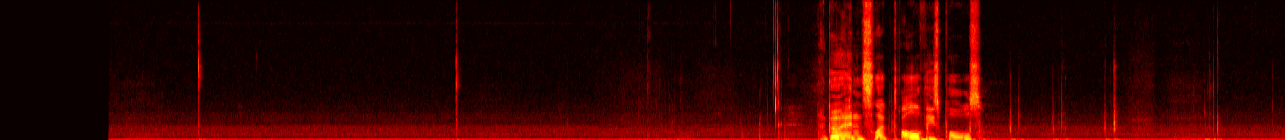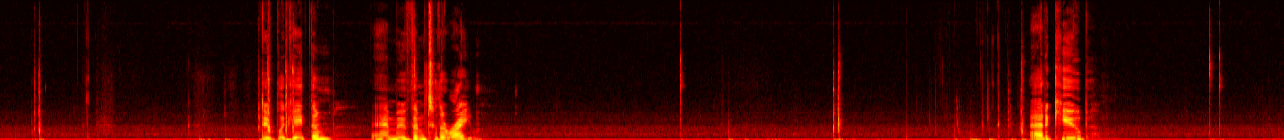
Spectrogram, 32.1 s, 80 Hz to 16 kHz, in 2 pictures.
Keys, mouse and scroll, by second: 0.0-1.3 typing, 0.0 click, 0.4 click, 0.9 click, 2.4-6.5 drag, 11.0-13.8 typing, 15.2 shift+middle click, 19.3 shift+d, 21.2-25.5 drag, 26.5 a, 28.6 shift+a, 31.1 click.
